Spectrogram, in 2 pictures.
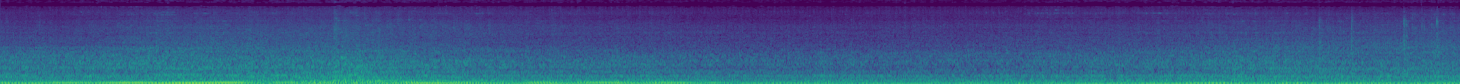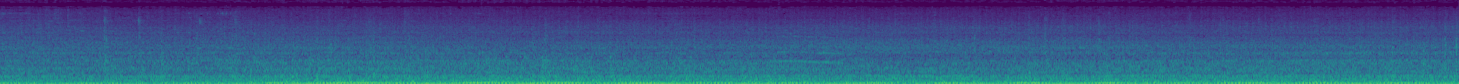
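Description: Miniature park train locomotive's engine running as the train rolls along: a steady, pulsing low rumble whose note settles lower about seven seconds in.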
